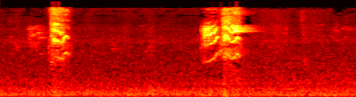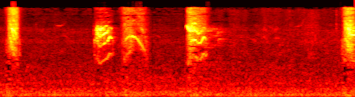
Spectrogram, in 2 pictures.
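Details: Female double-collared seedeater giving calls meant to stimulate a male: repeated short, high, scratchy chirps roughly every second or two, some doubled, over soft background hiss.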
